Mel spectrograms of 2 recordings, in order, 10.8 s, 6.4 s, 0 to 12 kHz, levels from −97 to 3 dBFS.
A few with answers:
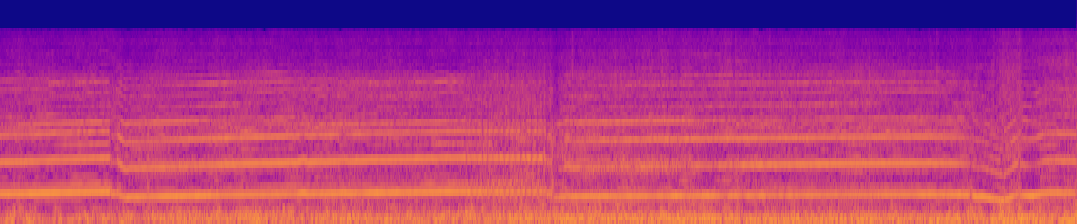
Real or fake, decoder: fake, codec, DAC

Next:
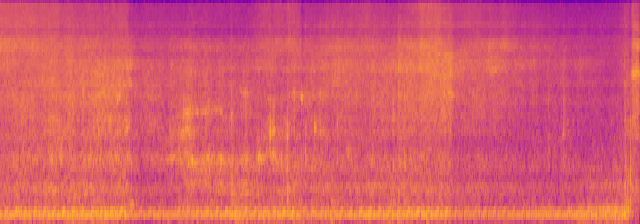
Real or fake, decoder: fake, autoencoder, DAC-VAE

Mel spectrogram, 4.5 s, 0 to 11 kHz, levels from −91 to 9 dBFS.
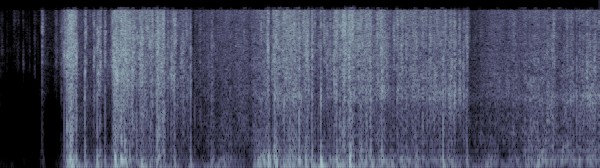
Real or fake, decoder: fake, vocoder, WaveNeXt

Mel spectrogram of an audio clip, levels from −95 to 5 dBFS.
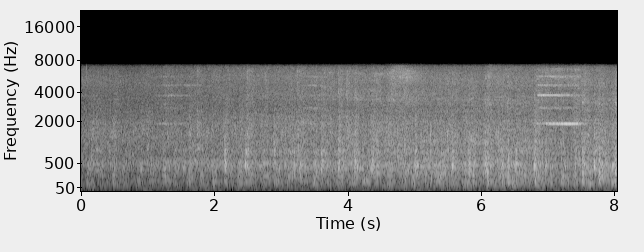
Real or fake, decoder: real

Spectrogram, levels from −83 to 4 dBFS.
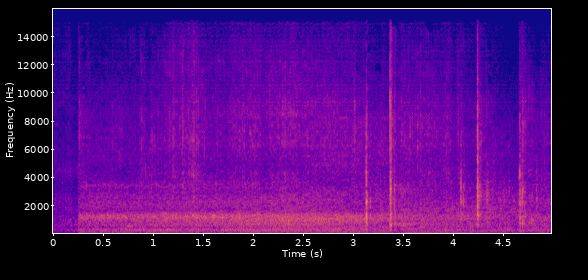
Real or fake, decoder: fake, vocoder, Vocos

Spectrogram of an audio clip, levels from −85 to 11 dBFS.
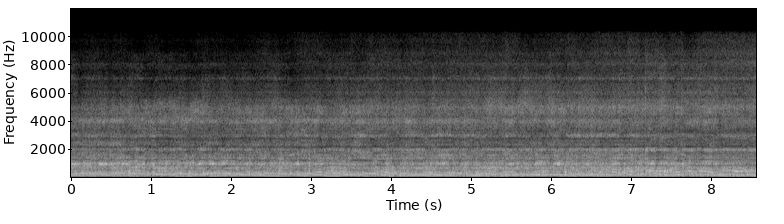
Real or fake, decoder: fake, codec, SNAC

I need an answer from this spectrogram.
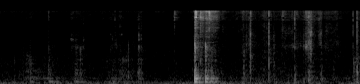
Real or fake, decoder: real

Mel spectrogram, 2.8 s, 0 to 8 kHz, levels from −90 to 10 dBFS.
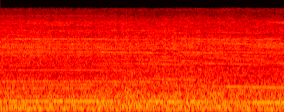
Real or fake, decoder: real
